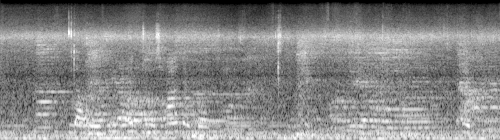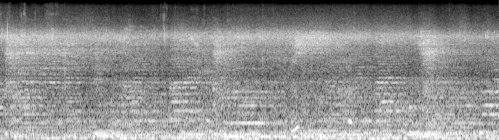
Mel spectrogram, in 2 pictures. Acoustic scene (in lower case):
restaurant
